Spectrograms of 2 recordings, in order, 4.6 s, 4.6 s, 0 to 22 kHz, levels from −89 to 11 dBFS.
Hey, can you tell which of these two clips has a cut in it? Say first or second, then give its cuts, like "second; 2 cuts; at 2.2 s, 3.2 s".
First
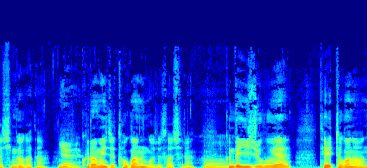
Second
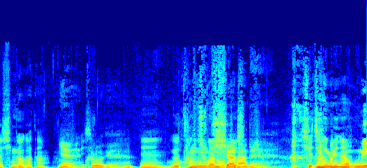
second; 1 cut; at 1.0 s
